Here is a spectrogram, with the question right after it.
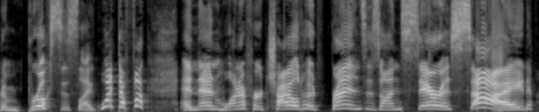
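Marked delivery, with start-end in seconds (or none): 1.0-1.5 much higher, louder mock outrage; imitating an outraged outburst. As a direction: explode like the Hulk in disbelief. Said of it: "the Incredible Hulk comes out".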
